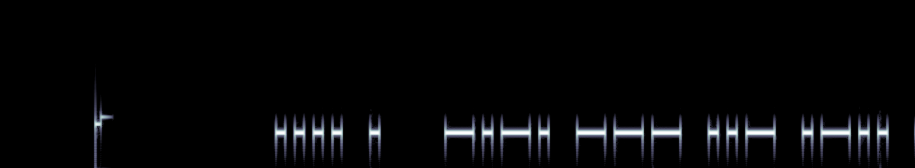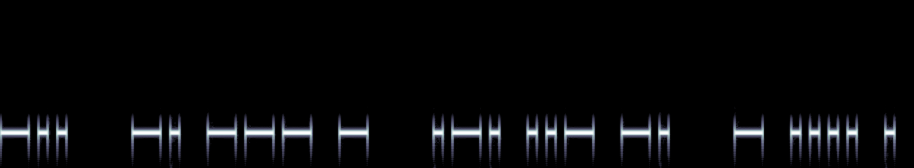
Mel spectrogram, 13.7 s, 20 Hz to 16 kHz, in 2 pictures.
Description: Morse code, heard as a keyed tone, about 17 wpm, 700 Hz. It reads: HE COULD NOT RUN THE
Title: Sentences from Top 1000 Words - Review Part 2 - 17wpm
